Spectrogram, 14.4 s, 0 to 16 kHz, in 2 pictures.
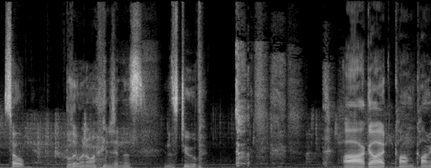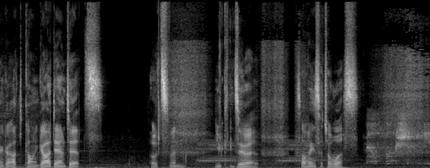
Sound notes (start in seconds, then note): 3.9 coughing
